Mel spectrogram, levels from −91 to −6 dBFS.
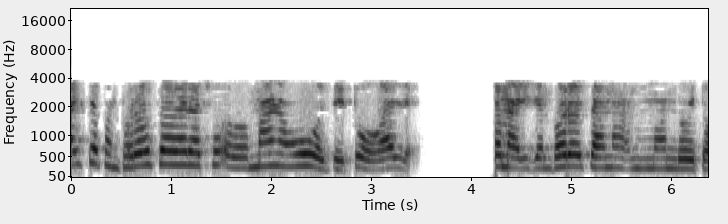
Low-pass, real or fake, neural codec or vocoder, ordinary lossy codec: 3.6 kHz; real; none; MP3, 16 kbps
